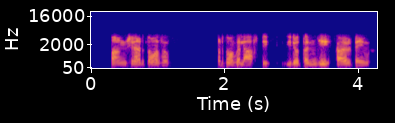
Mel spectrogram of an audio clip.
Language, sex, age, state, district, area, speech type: Malayalam, male, 18-30, Kerala, Wayanad, rural, conversation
